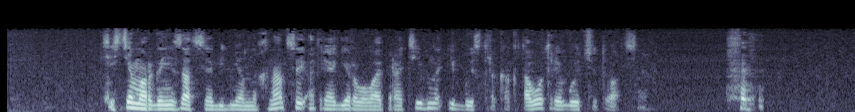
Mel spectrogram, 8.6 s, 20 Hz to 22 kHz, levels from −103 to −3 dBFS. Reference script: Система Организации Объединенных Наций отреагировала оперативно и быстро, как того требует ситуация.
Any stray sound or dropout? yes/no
yes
